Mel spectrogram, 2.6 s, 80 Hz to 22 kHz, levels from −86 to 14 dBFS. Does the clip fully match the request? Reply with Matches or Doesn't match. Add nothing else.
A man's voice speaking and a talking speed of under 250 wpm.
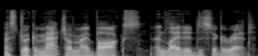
Doesn't match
